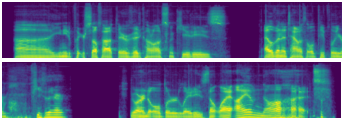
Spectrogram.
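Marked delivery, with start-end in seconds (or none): 8.5-9.9 whining voice with drawn-out "not". Denying a co-host's teasing, the speaker answers whiny. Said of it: "I sounded so whiny when I said I'm not".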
